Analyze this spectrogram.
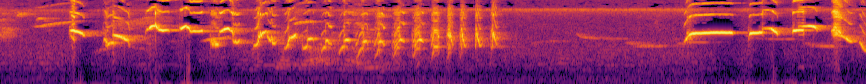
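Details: Oriental magpie-robin song used as a lure to provoke another bird into singing: loud, fast runs of sharp whistled chirps and rapid repeated notes, a pause, then bright clear whistles resuming.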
